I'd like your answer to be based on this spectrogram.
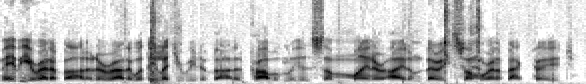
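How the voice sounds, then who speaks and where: An actor playing a grim male reporter who narrates the story in scripted film narration, with a gravelly voice. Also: low-pitched, fast, a bit bright, a little hiss or hum, poor audio.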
